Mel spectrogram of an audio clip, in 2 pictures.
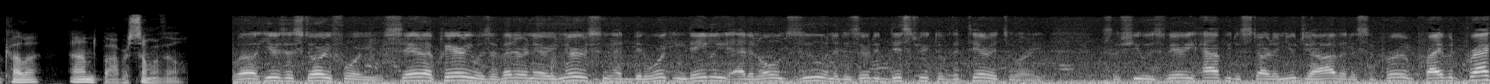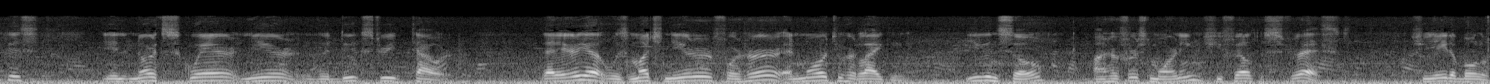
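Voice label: italy, International Dialects of English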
